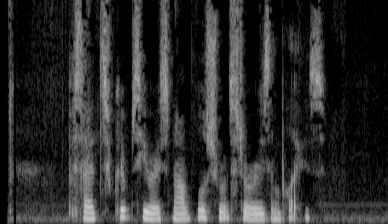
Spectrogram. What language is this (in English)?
English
